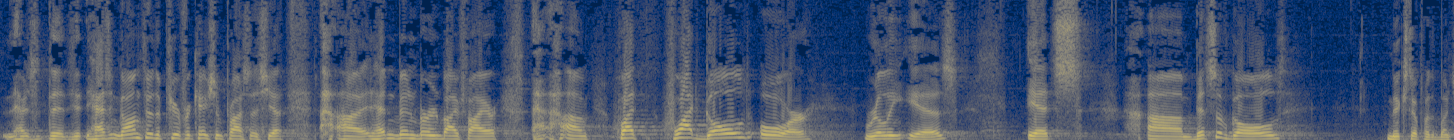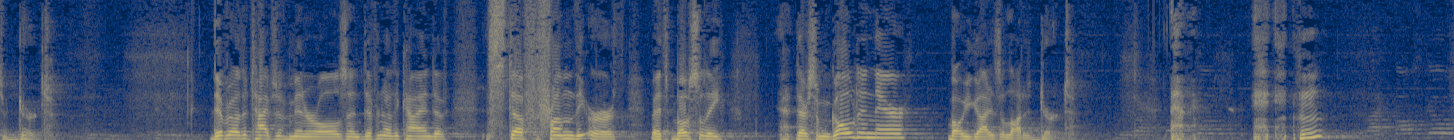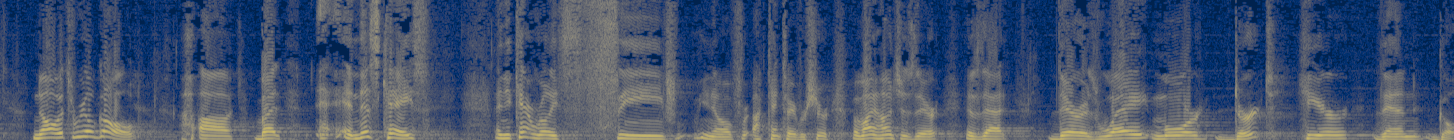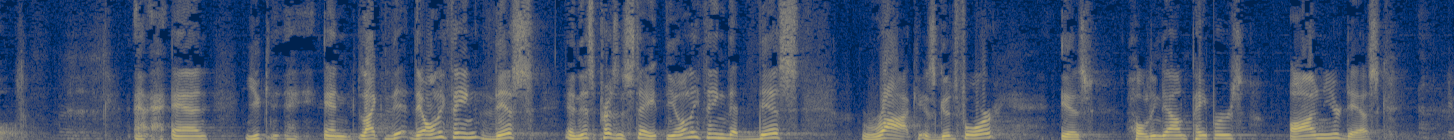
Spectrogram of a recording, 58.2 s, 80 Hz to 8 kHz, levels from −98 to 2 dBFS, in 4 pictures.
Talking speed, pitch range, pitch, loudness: 140 wpm, 155-200 Hz, 175 Hz, -27 LUFS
